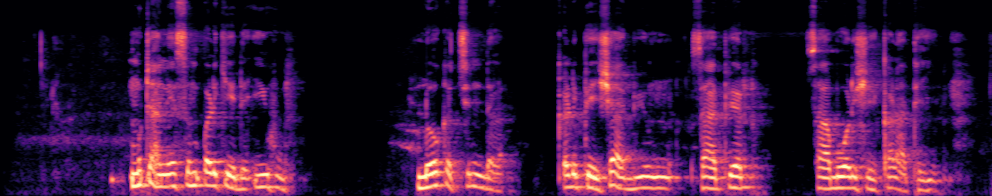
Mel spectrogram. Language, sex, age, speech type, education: Hausa, male, 60+, read, tertiary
